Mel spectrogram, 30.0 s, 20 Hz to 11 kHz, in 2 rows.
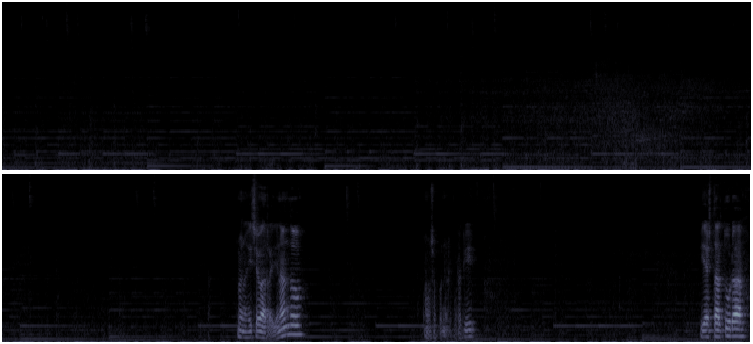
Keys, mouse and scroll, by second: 2.6-5.4 middle drag, 8.7 click, 9.7-10.6 middle drag, 10.6-11.3 drag, 23.3-24.6 drag, 24.6 ctrl+z, 26.1 click, 28.1-29.1 drag.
